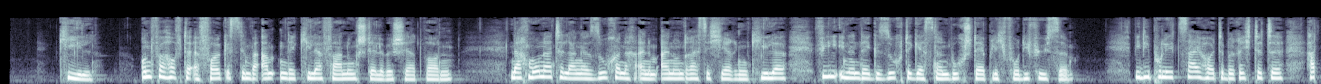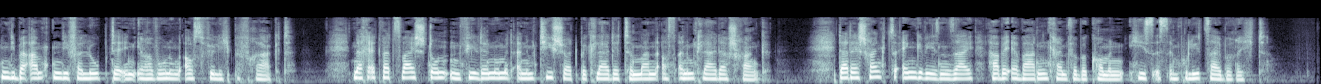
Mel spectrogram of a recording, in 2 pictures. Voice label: sprechprobe nachrichten

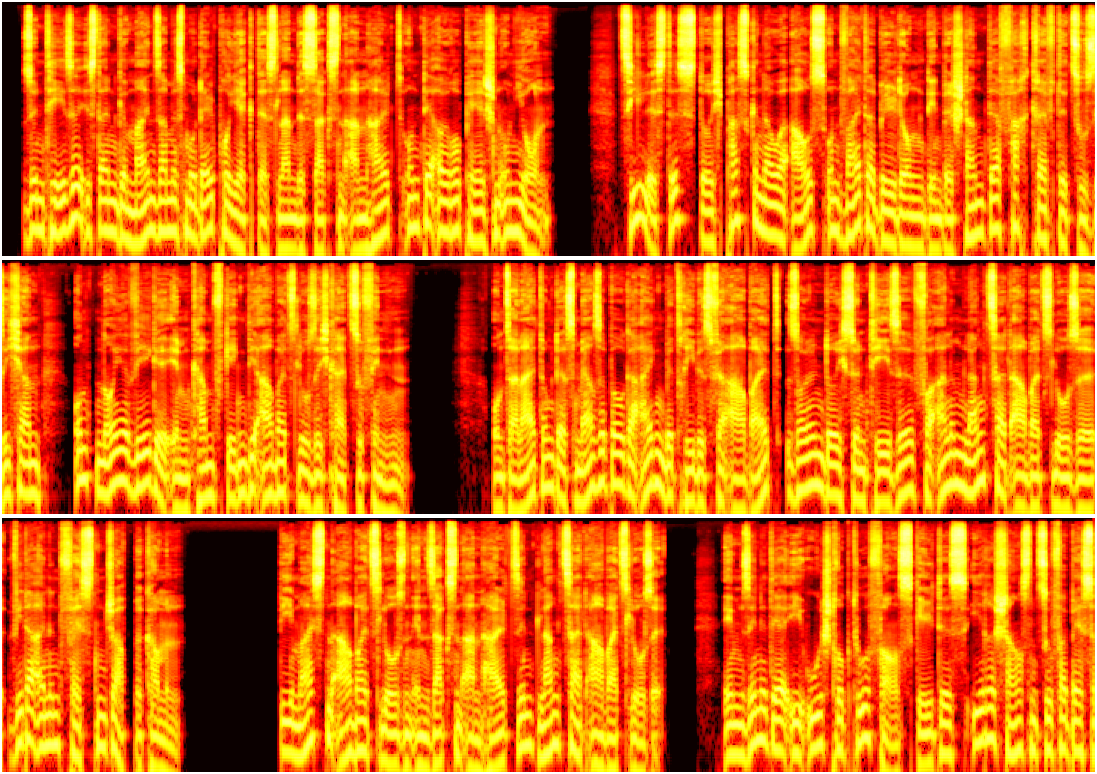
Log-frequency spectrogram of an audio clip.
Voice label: imagefilm neutral; Muttersprache Deutsch; Sprecher in Berlin

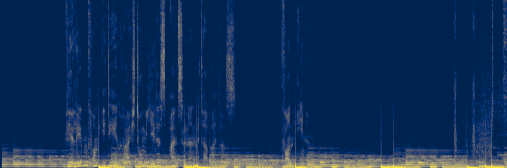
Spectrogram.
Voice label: imagefilm deutsch

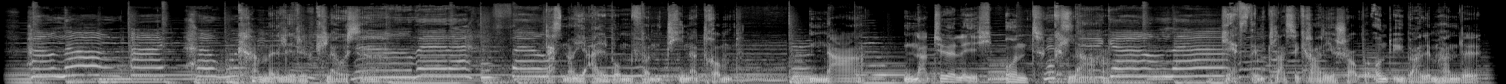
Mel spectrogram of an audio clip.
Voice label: funkspot

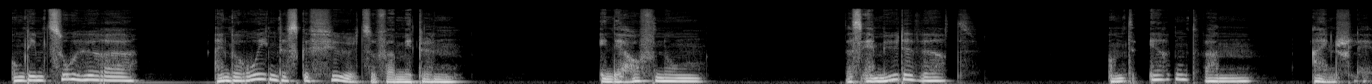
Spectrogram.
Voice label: intro werbung

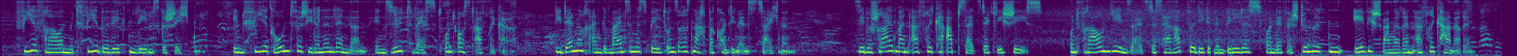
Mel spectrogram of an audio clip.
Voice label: Off Doku

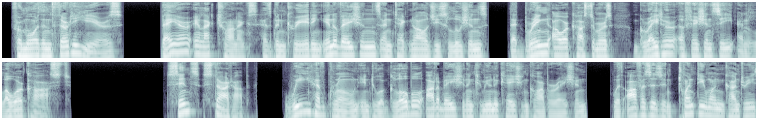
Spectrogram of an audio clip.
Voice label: werbung; beijer

